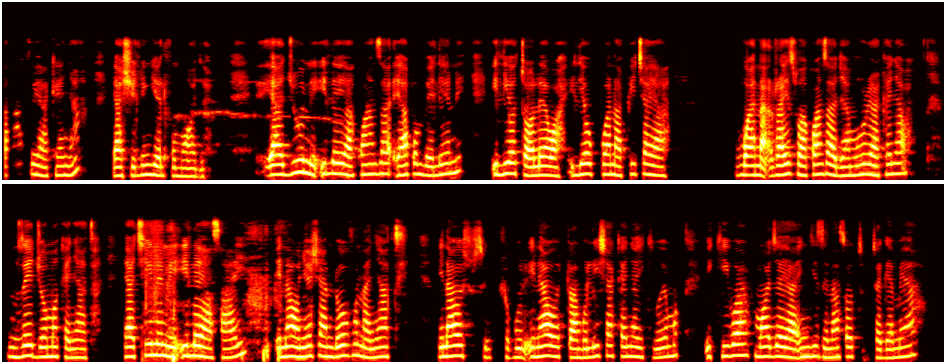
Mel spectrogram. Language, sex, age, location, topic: Swahili, female, 25-35, Nakuru, finance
